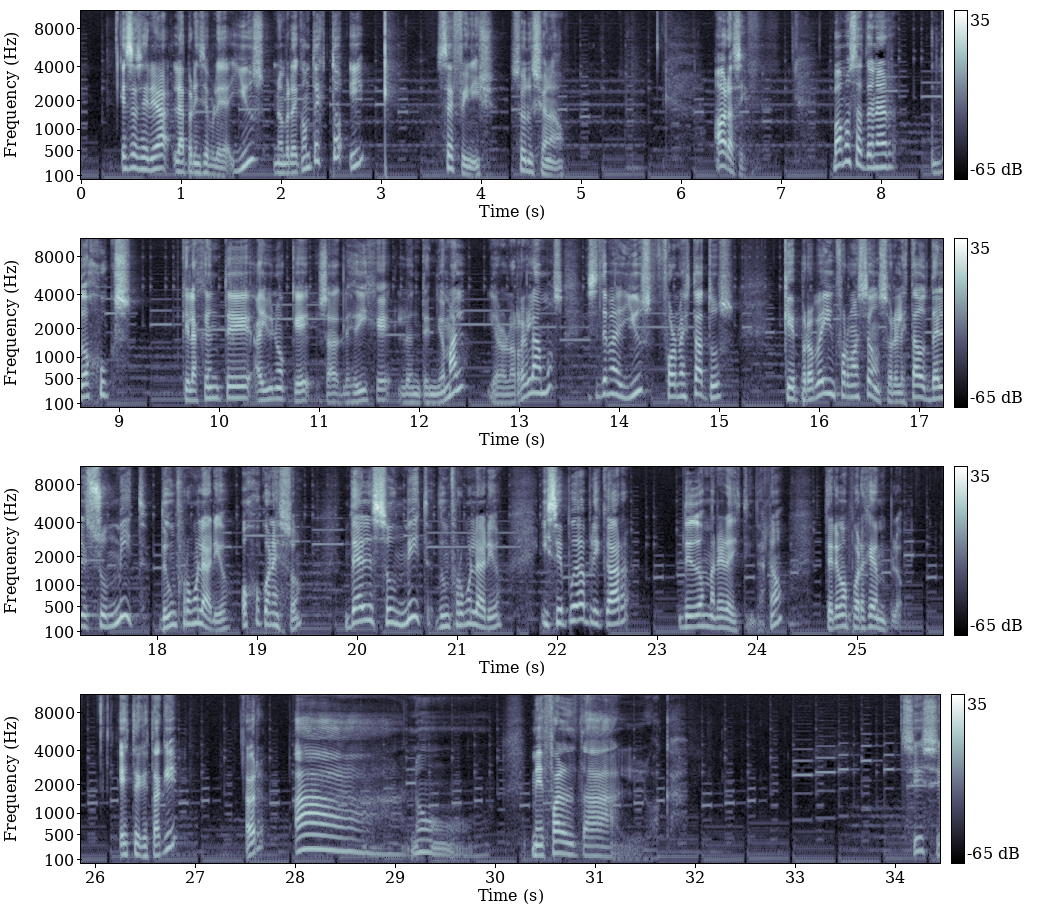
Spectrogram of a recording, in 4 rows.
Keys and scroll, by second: 0.2 Escape, 5.9 shift+v, 13.9 shift+j, 15.2 Escape, 15.3 shift+j, 16.2 shift+v, 18.4 Escape, 19.9 j, 20.5 k, 24.4 shift+v, 26.8 Escape, 27.0 j, 28.7 k, 29.3 j, 31.7 k, 32.4 j.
